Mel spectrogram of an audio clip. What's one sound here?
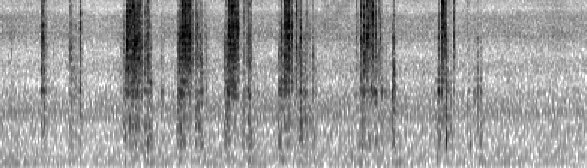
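Small plastic parts click and snap into place.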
